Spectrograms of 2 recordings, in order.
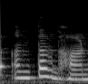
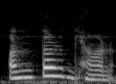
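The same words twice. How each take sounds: First: अंतर्धान with no y after dh; antar-dhaan, no glide, in अंतर्धान; correct form अंतर्धान. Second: अंतर्ध्यान with a y glide after dh; the mistaken antar-dhyaan in अंतर्ध्यान; wrong form अंतर्ध्यान. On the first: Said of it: "अंतर्धान होता है". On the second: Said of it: "अंतर्ध्यान नहीं होता". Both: Shown as a demonstration.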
